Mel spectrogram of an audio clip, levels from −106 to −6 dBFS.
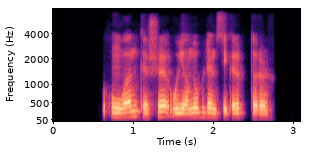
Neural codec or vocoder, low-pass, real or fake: codec, 24 kHz, 1.2 kbps, DualCodec; 7.2 kHz; fake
